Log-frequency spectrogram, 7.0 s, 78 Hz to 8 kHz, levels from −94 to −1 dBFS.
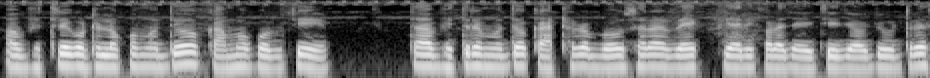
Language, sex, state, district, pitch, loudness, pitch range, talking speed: Odia, male, Odisha, Malkangiri, 150 Hz, -16 LUFS, 145-160 Hz, 180 wpm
